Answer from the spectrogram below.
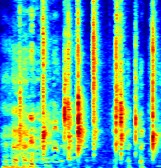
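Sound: audience applause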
